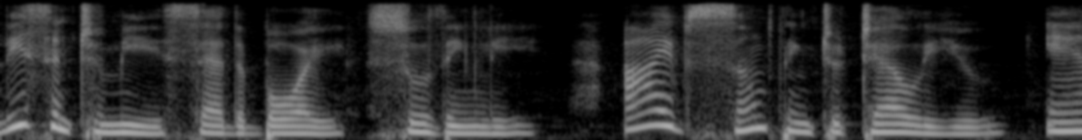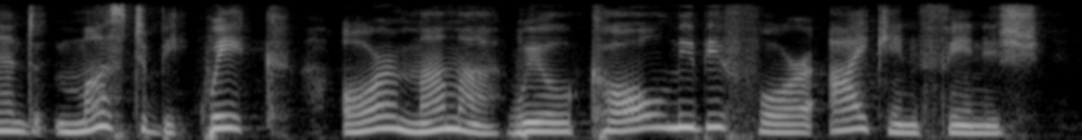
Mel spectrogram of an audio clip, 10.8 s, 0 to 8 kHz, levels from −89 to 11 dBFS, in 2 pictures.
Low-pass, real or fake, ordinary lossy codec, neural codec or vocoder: 7.2 kHz; fake; AAC, 48 kbps; autoencoder, 48 kHz, 128 numbers a frame, DAC-VAE, trained on Japanese speech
